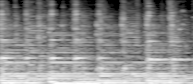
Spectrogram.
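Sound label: ocean world music cage forcefield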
